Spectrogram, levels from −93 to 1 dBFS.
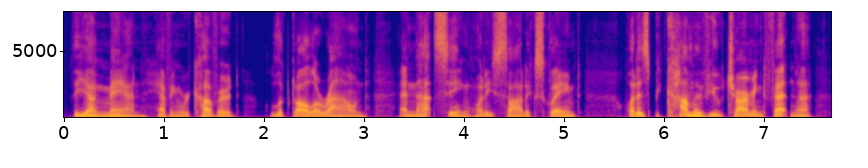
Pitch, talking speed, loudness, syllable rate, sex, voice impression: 120 Hz, 170 wpm, -20 LUFS, 5.4 syllables/s, male, masculine, adult-like, slightly thick, slightly cool, refreshing, slightly friendly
